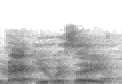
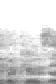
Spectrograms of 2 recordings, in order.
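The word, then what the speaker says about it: MACUSA: Yeah, we do magic our own way, Mac USA. – Oh man. – I think honestly, Makuza is how the British say it, and Mac USA is how we say it here in America.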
